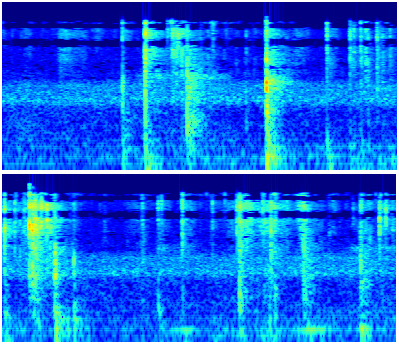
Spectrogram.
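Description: A small knife cutting into a dried, hard bar of soap, with irregular crisp clicks and cracks as flakes and chunks snap off. The loudest cracks come about a third of the way in and just past halfway.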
